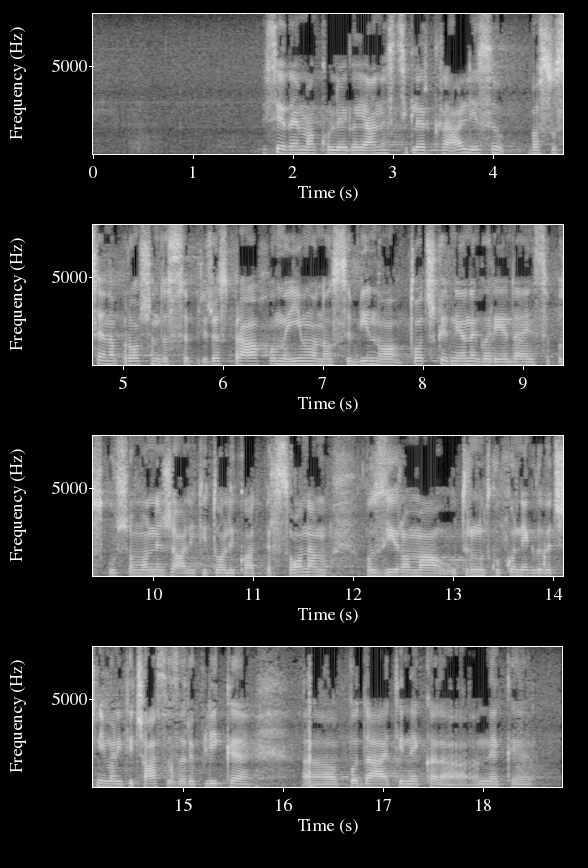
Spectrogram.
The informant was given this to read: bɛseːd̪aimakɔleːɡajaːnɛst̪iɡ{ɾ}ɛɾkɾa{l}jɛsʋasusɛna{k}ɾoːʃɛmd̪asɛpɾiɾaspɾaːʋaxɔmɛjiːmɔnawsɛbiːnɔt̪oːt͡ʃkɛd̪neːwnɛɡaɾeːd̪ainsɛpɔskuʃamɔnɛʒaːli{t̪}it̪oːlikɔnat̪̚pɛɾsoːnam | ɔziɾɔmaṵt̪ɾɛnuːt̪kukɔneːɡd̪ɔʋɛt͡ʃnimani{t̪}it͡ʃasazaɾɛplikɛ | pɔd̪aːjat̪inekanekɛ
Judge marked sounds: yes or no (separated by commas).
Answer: no, yes, no, yes, yes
